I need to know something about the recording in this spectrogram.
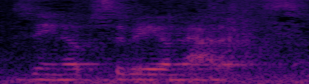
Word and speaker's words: Sbeih-Maddox: 665 and 635246, State of Ohio versus, I'm sorry, how do you pronounce? Sbeih-Maddox.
